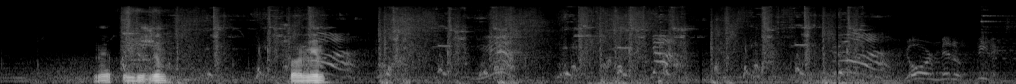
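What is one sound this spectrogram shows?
Weapons strike and magic blasts burst in a fast fight.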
